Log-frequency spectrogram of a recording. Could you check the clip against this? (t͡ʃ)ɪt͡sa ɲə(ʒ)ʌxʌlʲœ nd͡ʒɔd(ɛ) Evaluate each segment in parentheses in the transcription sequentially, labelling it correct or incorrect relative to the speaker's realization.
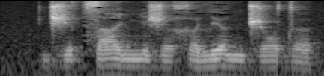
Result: incorrect: d͡ʒ, correct, incorrect: œ

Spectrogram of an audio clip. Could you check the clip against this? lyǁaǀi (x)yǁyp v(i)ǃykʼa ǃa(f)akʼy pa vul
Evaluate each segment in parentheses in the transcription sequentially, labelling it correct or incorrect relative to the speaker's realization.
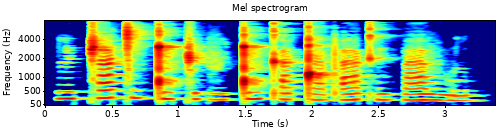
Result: incorrect: ǃ, correct, incorrect: pʼ

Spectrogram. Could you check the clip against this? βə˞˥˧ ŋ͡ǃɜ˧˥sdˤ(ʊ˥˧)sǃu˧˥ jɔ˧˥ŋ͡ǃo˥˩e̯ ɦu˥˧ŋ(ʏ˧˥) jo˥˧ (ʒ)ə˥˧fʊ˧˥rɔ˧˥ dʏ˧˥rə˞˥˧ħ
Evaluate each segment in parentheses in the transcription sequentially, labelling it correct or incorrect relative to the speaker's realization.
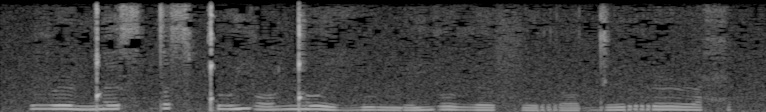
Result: correct, correct, incorrect: ð

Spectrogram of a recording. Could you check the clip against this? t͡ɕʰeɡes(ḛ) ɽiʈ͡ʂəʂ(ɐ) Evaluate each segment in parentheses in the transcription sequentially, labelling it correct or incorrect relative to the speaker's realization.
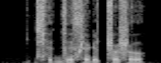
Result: incorrect: e, incorrect: ə

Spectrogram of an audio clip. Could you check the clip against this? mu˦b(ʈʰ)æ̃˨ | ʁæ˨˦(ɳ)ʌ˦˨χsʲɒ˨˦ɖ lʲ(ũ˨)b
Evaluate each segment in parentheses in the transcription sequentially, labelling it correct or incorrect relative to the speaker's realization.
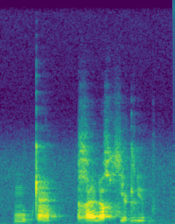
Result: incorrect: ʈ, correct, incorrect: u˨

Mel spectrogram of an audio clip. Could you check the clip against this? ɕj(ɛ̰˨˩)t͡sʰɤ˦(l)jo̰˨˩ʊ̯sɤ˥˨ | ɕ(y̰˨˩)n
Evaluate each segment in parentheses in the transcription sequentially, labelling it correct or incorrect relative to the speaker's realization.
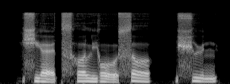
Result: correct, correct, correct

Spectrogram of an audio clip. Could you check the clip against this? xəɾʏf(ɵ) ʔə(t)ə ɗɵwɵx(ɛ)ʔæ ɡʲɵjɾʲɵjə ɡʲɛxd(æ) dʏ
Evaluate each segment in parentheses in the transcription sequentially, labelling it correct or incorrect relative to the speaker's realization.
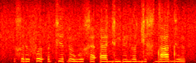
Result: incorrect: ə, incorrect: kʲ, incorrect: æ, incorrect: a

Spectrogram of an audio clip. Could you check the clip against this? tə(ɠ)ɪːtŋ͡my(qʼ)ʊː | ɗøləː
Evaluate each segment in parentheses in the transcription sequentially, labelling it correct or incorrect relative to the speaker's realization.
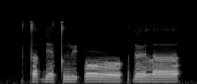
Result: correct, incorrect: ʔ

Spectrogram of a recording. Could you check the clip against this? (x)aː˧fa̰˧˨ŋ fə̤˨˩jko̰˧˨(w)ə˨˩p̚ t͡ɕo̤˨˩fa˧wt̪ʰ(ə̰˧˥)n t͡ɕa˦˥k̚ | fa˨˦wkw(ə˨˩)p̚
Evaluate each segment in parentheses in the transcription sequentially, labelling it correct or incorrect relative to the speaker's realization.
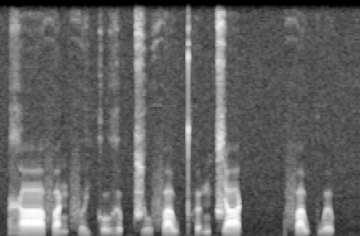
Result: incorrect: ɣ, incorrect: ɣ, correct, correct

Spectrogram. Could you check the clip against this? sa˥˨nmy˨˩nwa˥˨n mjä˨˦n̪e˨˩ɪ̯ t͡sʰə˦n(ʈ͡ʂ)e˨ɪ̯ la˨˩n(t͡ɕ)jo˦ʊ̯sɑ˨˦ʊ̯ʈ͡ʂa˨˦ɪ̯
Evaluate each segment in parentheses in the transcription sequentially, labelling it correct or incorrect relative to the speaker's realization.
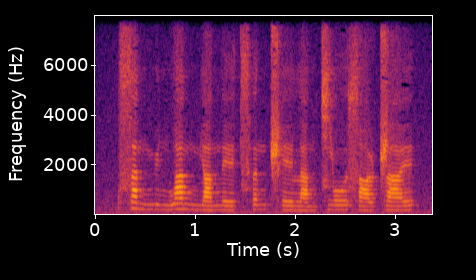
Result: incorrect: ʈ͡ʂʰ, correct

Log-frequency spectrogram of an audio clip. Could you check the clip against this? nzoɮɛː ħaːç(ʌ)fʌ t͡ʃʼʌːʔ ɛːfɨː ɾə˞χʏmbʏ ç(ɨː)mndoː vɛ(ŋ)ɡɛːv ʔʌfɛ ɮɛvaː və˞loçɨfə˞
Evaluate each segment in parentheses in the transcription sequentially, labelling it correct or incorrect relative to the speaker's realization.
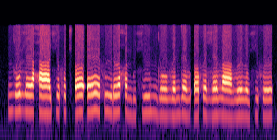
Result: incorrect: ə˞, correct, correct

